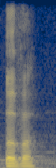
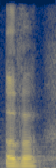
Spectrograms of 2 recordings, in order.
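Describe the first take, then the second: No difference in how they are said.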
